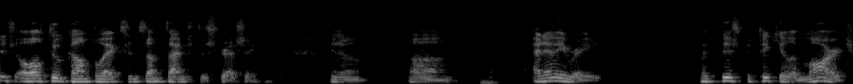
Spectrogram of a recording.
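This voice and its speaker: With long, frequent pauses, a fairly slow pace and ordinary pitch variation, this man sounds somewhat breathy. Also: medium pitch for a man. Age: 80s+. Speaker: photographer. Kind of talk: interview. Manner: halting.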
